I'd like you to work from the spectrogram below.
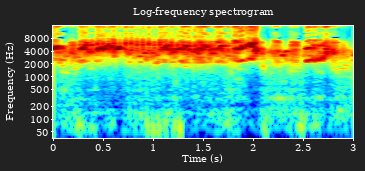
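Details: Breeding colony of captive color lovebirds: busy, high-pitched squeaks and tweets from numerous birds, a short lull partway through, then chatter resumes.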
